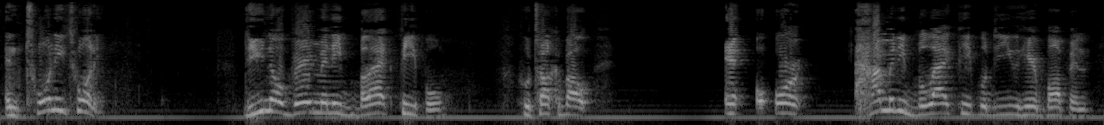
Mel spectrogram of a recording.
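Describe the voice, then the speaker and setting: A man's voice: sits high, a little slow, long pauses, husky. A man co-hosting a podcast, chatting casually with blunt, profane opinions. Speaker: podcast co-host. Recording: dull lo-fi audio with hum and noise.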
